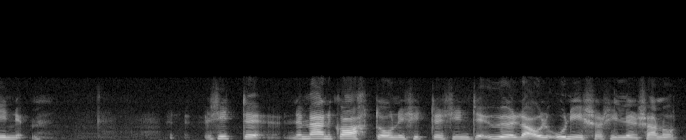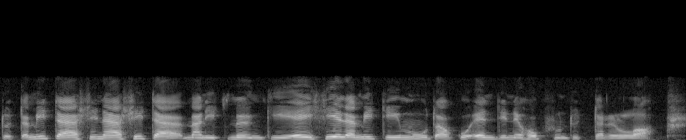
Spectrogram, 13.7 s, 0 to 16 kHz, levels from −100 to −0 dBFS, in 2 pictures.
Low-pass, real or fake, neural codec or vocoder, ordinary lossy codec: 7.2 kHz; real; none; none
